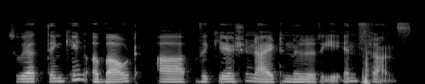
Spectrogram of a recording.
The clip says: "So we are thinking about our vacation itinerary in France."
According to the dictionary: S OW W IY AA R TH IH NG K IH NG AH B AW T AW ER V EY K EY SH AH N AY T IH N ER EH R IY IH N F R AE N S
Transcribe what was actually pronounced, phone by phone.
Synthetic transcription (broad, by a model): S OW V IY AA R T IH NG K IH NG AH B AW T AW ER V EY K EY SH AH N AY T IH N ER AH R IY IH N F R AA N S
